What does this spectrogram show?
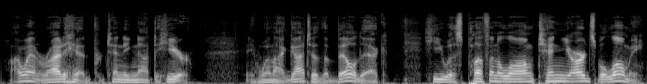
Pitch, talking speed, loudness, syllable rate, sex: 110 Hz, 225 wpm, -19 LUFS, 5.6 syllables/s, male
